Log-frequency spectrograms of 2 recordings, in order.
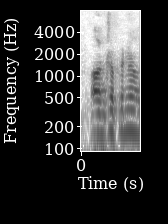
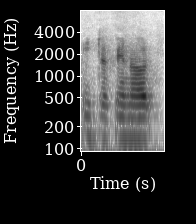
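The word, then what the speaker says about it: entrepreneur: এরা ইন্টারপ্রেনর, ইন্টারপিওনর, হ্যাঁ, অন্টারপ্রেনার এরকম উচ্চারণ করে। কিন্তু একটা জিনিস খেয়াল করে দেখেন, আমি ওয়ার্ডটা লিখছি, এটা আসলে এন্ট্রপ্রেনর বা অন্টারপ্রেনর, এন্ট্রপ্রেনর বা অন্টারপ্রেনার এরকম কিছু না, এটা হচ্ছে অন্ট্রাপ্রেনর, অন্ট্রাপ্রেনর, অন্ট্রাপ্রেনর, ঠিক আছে?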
